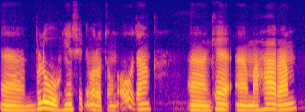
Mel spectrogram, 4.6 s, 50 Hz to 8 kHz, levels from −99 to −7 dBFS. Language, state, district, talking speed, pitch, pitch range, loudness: Kokborok, Tripura, Dhalai, 170 wpm, 125 Hz, 115-140 Hz, -18 LUFS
